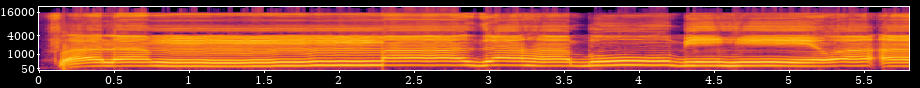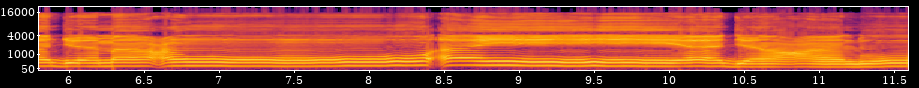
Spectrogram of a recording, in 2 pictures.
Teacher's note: Kita dengungkan di mem yang bertasydid ini disebut gunnah atau lengkapnya gunnah musyaddada.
